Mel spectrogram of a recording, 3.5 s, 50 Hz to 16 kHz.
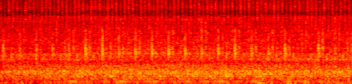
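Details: Renault Megane 2 K4M petrol engine at warm idle: no knock on cold start, sharp regular knock about three a second appears once warmed to +55°C, only at idle, heard clearly from below near cylinders 3–4; oil change didn't help, owner suspects connecting-rod bearings.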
